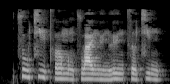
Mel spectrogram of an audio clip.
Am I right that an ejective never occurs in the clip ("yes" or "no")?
yes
